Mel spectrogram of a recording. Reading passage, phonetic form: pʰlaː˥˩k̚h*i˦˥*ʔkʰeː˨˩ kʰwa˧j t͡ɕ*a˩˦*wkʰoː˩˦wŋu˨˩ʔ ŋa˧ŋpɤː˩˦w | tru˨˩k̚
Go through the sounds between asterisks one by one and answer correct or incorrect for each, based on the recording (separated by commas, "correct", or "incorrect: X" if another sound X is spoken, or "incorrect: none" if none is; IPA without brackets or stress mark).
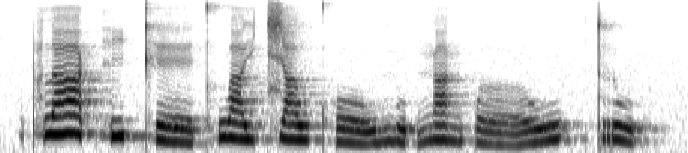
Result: correct, incorrect: a˧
